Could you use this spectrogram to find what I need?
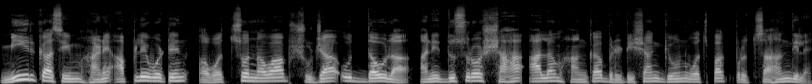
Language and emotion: Goan Konkani, neutral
